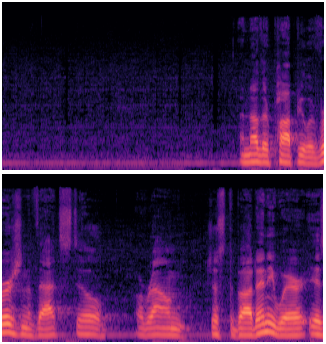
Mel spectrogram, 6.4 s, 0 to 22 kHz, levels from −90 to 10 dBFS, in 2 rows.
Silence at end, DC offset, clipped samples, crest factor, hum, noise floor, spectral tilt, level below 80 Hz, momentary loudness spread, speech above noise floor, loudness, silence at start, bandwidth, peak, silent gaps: 0 s; under 0.1%; under 0.1%; 18 dB; none; -51 dBFS; -7.5 dB/octave; -60 dBFS; 12 LU; 30 dB; -22 LUFS; 2.35 s; 16.5 kHz; -6 dBFS; none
